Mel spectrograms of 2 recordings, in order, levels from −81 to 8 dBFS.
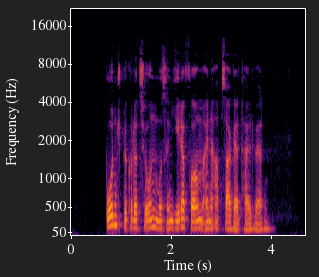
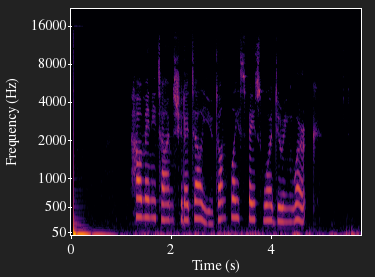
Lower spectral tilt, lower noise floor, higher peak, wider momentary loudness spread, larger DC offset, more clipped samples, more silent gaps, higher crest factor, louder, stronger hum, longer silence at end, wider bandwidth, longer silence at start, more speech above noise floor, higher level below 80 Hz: about the same, -5.5 dB/octave vs -4.5 dB/octave; first, -71 dBFS vs -54 dBFS; first, -2 dBFS vs -8 dBFS; about the same, 8 LU vs 7 LU; neither; neither; neither; second, 16 dB vs 22 dB; first, -18 LUFS vs -33 LUFS; neither; first, 0.7 s vs 0.05 s; about the same, 12.5 kHz vs 12.5 kHz; first, 0.7 s vs 0.05 s; first, 54 dB vs 22 dB; second, -56 dBFS vs -40 dBFS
